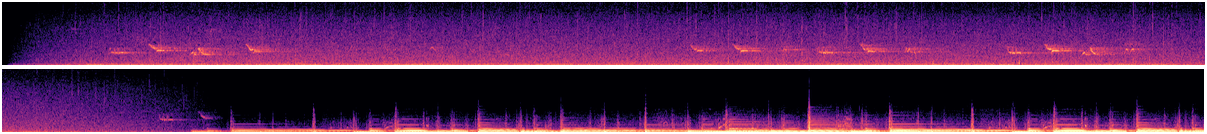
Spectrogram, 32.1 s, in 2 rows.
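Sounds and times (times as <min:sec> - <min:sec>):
small bird chirping: 0:13.4 - 0:15.3
faint low rumble: 0:18.6 - 0:32.0.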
